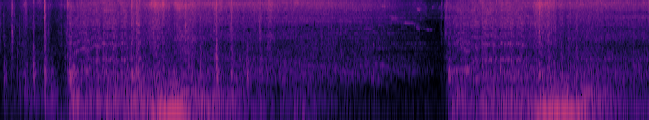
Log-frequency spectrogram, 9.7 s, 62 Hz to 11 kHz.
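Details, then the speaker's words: 1969 Dodge Dart left sitting six months on old 10% ethanol gas, battery just connected, given spurts of throttle: catches and runs roughly with uneven revving, sags and dies within seconds, refires and fades again; fuel starvation, accelerator pump not squirting. "Yeah, I think we're running into the same problem. Not enough fuel."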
